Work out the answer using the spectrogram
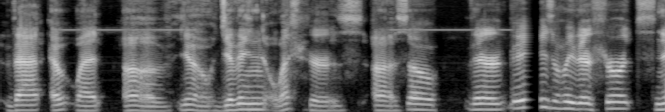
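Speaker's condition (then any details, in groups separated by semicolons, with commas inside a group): Muscular dystrophy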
